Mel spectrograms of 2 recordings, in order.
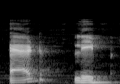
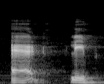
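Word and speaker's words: ad lib: রয়েছে এডি এল আইবি কি উচ্চারণ হবে অ্যাড লিভ eddy L আই বি অ্যাড লিভ অর্থাৎ কি পার্ট অফ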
